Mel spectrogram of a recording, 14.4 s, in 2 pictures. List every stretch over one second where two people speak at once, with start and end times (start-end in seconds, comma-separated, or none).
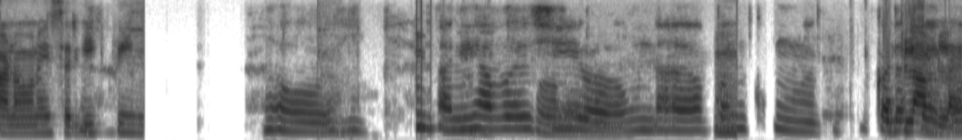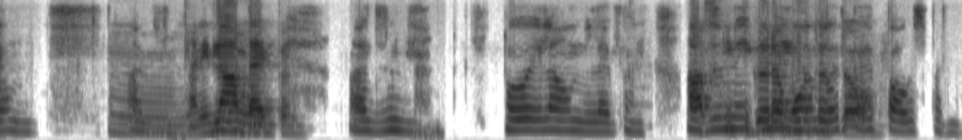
12.4-13.8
